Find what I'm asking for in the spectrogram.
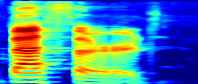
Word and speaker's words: Beathard: It is still unknown how the chemistry is going to be between Garçon and their new starting quarterback for the 49ers, CJ Beathard. How do you pronounce his last name? – Oh, sorry, I was typing. Muted. Beathard.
